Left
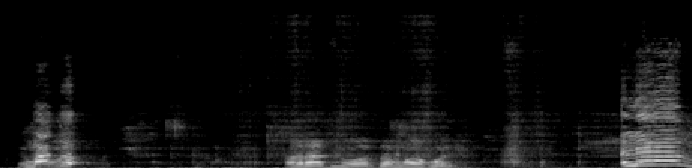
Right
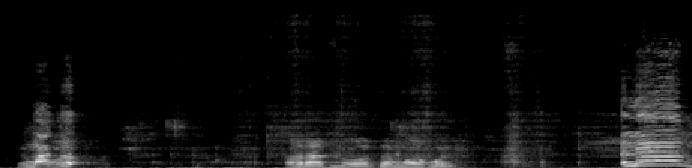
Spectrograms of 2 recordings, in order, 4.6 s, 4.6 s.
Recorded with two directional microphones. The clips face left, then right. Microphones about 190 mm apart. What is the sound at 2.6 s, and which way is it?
Speech, 15° right (ahead or behind).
